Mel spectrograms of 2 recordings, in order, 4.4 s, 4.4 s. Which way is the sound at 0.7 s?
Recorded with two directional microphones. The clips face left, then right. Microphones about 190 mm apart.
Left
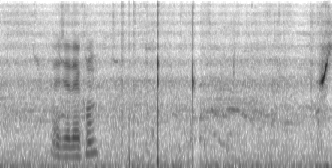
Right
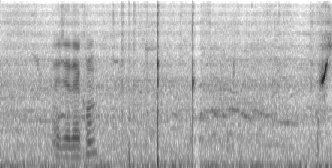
5° right (ahead or behind).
